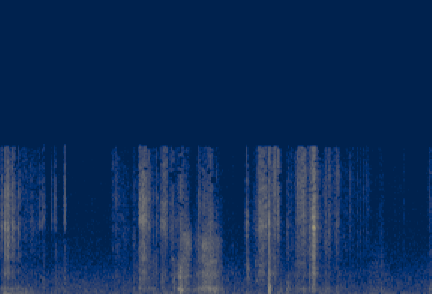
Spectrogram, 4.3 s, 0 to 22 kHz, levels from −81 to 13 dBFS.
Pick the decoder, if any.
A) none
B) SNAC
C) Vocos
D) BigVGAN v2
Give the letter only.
A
